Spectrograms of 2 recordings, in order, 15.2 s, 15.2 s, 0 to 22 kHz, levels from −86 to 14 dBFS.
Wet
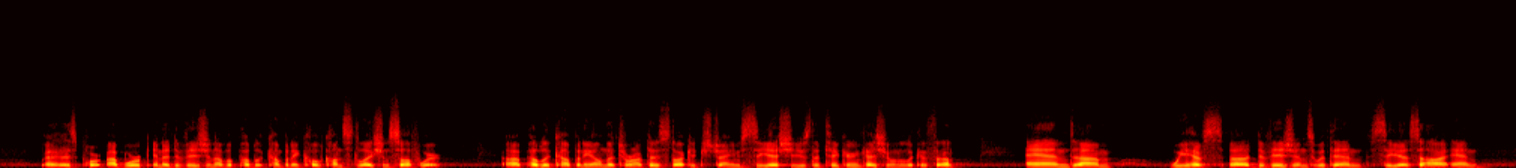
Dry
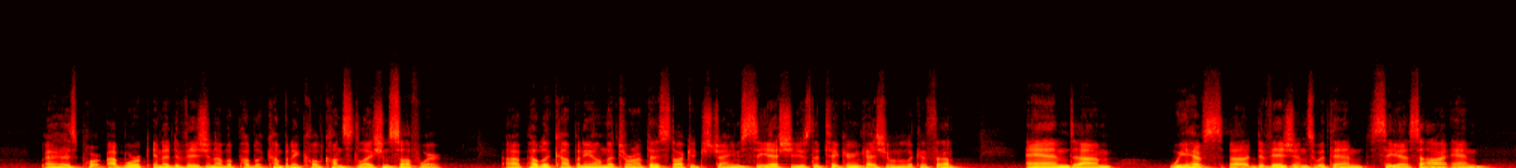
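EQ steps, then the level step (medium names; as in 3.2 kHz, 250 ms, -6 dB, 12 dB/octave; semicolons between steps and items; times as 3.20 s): ladder high-pass 460 Hz, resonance 55%; distance through air 170 m; +5.5 dB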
